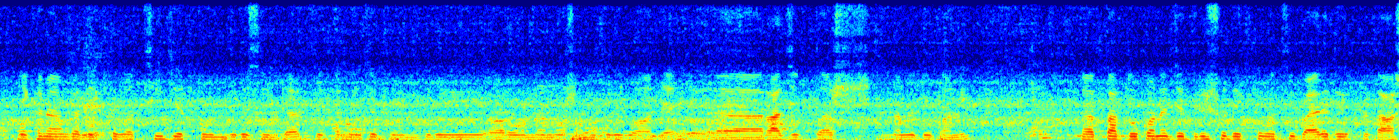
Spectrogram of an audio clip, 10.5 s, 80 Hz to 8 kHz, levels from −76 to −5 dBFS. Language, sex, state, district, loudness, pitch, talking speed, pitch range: Bengali, male, West Bengal, Jhargram, -22 LUFS, 140 Hz, 145 wpm, 130-150 Hz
